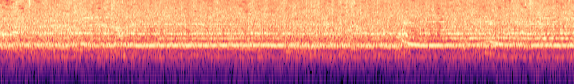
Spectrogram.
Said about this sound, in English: Ladies and gentlemen, will you please make some noise for the return of the one and only Tim Cahill!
